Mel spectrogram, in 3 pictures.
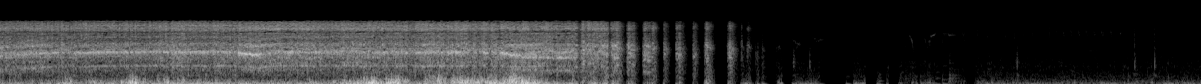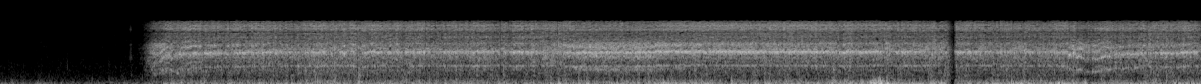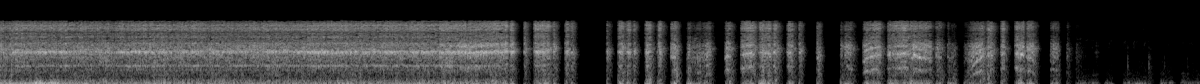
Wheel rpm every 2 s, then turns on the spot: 70, 230, 230, 180, 10, 0, 0, 160, 230, 220, 230, 210, 220, 230, 230, 200, 140, 50.
none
